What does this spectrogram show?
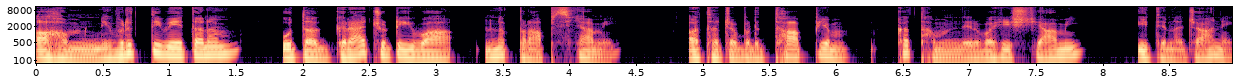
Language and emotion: Sanskrit, fearful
